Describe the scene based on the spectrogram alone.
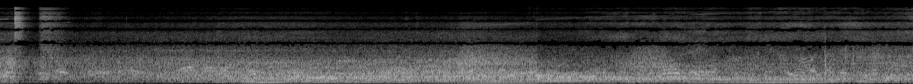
Chatter muffled by background nose of a bus accelerating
